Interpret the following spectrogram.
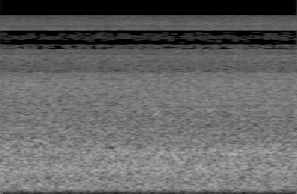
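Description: Narrow waterfall pouring down a rock face into a pool: a steady, even rush of falling and splashing water.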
